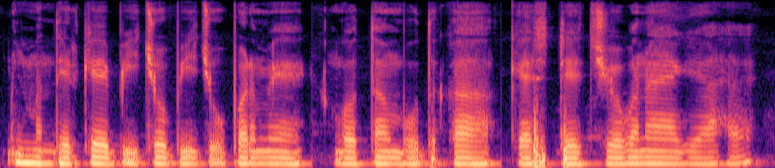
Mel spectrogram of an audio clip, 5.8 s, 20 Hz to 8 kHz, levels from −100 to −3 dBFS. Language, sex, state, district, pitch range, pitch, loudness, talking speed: Hindi, male, Bihar, Begusarai, 105-110 Hz, 110 Hz, -17 LUFS, 125 wpm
